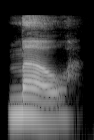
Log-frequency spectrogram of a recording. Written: mow

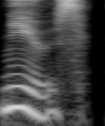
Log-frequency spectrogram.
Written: muse

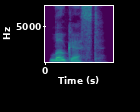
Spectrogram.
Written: locust

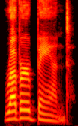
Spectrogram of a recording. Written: rubber band

